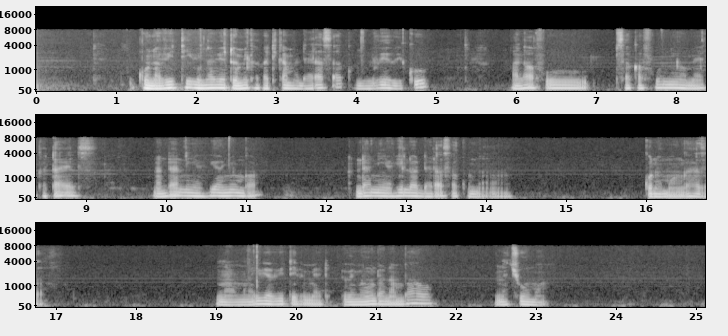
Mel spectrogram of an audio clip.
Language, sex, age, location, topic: Swahili, male, 18-24, Kisii, education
